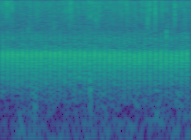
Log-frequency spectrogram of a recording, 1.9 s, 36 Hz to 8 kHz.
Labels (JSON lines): {"label": "biophony, rattle", "recorder": "SoundTrap 500"}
